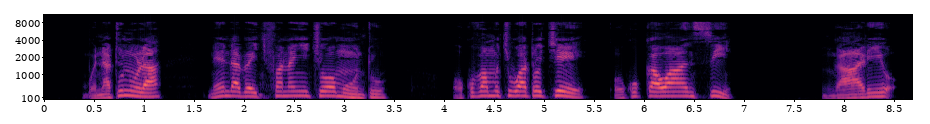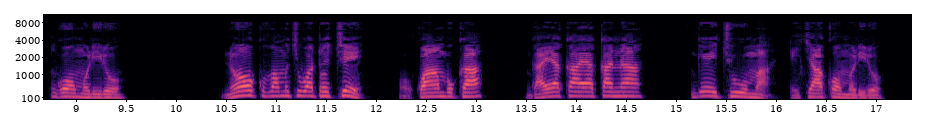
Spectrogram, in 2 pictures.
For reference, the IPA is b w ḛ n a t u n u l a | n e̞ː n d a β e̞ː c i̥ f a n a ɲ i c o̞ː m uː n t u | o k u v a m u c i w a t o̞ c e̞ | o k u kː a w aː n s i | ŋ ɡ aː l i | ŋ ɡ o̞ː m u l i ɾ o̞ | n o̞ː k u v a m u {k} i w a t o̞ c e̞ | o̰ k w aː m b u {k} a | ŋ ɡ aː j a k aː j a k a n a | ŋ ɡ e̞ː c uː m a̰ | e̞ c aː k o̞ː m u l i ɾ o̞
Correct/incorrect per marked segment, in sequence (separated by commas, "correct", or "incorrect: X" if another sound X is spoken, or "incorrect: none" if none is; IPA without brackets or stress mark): incorrect: c, correct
